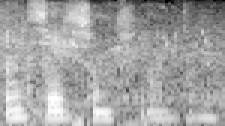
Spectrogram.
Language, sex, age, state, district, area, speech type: Bengali, male, 18-30, West Bengal, Malda, urban, spontaneous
